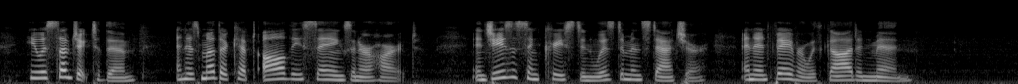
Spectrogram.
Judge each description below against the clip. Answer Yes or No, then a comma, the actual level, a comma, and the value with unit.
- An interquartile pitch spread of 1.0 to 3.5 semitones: No, wide, 5.4 semitones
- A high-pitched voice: Yes, high, 215 Hz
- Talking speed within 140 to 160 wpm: No, average, 175 wpm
